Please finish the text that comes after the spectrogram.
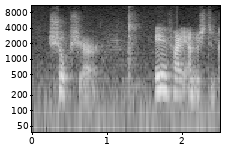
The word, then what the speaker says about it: Shropshire: to pronounce it and a lovely viewer pointed out to me she is actually from that region and she said you say it more like shopshere and that makes sense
